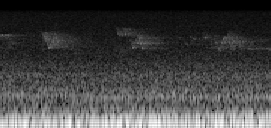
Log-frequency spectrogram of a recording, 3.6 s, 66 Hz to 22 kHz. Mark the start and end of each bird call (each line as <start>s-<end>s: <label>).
0.0s-0.6s: Eastern Wood-Pewee (Contopus virens)
0.0s-3.6s: Red-eyed Vireo (Vireo olivaceus)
